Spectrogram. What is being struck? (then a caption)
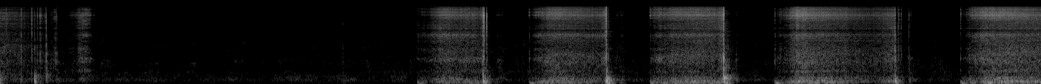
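Kinetic sand block cut by a metal knife. A metal knife presses down and slices in a cross grid through a solid, flat mango shape of green kinetic sand already scored into cubes. After a few faint taps and a quiet pause, five long, gritty, broadband scraping strokes follow, each ending in a sharp click as the blade finishes its cut.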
